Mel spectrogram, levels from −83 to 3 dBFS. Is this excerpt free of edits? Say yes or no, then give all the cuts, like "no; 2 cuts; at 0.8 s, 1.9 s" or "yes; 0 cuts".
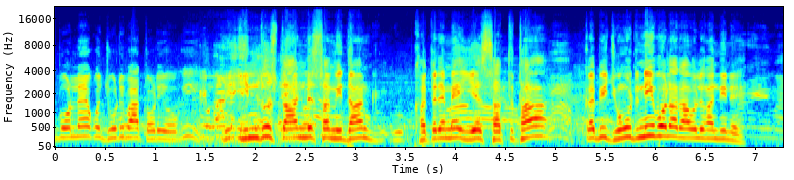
no; 1 cut; at 1.4 s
